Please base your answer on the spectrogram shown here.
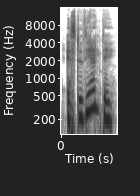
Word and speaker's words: estudiante: i am a student let's just practice that d sound in the middle of the word estudiente estudiante estudiante in spanish when you're using the letter d you've got to try to make sure that your tongue comes in between your teeth in english when we say the word dad or dog your tongue actually goes behind your teeth and up towards the hard palate of your mouth so in spanish you've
